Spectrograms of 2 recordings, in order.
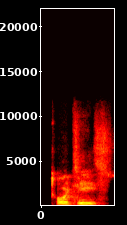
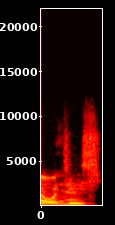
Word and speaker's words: Ortiz: Am I pronouncing his last name right? Is it Ortiz or Ortiz? Ortiz. Yeah, Ortiz.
